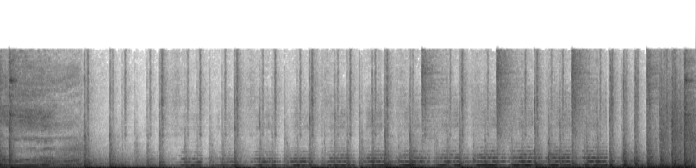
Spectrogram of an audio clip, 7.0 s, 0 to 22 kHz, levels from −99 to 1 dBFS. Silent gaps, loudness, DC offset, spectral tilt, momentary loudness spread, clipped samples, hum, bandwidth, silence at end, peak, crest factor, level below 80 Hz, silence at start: none; -15 LUFS; under 0.1%; -7 dB/octave; 5 LU; under 0.1%; none; 16 kHz; 0 s; -2 dBFS; 12 dB; -22 dBFS; 0 s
